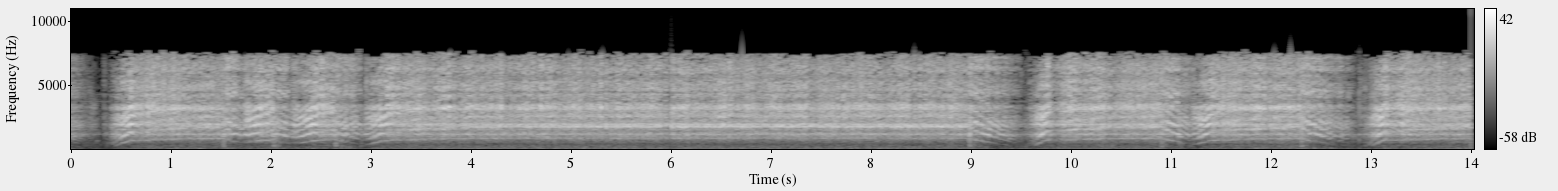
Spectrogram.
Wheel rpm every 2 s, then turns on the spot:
110, 170, 230, 230, 170, 170, 140.
none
